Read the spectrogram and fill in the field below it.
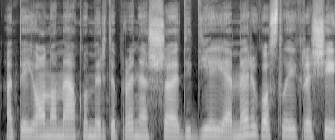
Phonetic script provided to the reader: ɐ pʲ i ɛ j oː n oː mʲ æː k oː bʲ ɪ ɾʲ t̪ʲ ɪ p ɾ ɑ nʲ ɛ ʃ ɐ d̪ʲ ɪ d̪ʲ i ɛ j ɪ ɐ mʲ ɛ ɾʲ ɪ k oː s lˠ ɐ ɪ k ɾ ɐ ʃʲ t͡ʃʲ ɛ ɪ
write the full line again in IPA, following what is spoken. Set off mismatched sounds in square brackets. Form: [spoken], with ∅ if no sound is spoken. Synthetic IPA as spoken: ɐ pʲ i ɛ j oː n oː mʲ æː k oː [mʲ] ɪ ɾʲ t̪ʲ ɪ p ɾ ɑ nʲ ɛ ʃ ɐ d̪ʲ ɪ d̪ʲ i ɛ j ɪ ɐ mʲ ɛ ɾʲ ɪ k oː s lˠ ɐ ɪ k ɾ ɐ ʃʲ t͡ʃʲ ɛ ɪ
